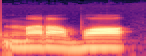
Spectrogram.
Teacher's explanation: اگر ہم اس پر وقف کر رہے ہیں تو ہم کیا کریں گے؟ اس کو الف مدہ سے یا کھڑی زبر کی آواز سے بدل کر پڑھیں گے. مرضن کو پڑھیں گے مرضا.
